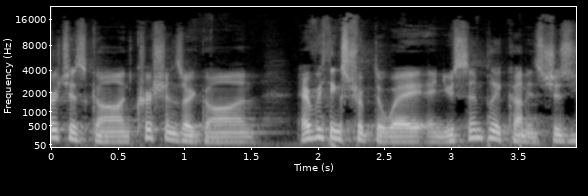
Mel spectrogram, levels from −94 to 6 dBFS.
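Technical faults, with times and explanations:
3.52 to 3.54 s, damaged data in a compressed stream: just after "everything's stripped away and", a quick blip as the decoder hits bad bytes, loses sync and hunts for the next frame.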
